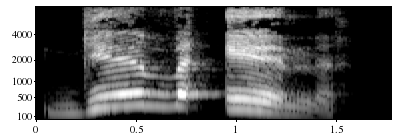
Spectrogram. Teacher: that V sound front teeth bottom lip and a little bit of vibration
